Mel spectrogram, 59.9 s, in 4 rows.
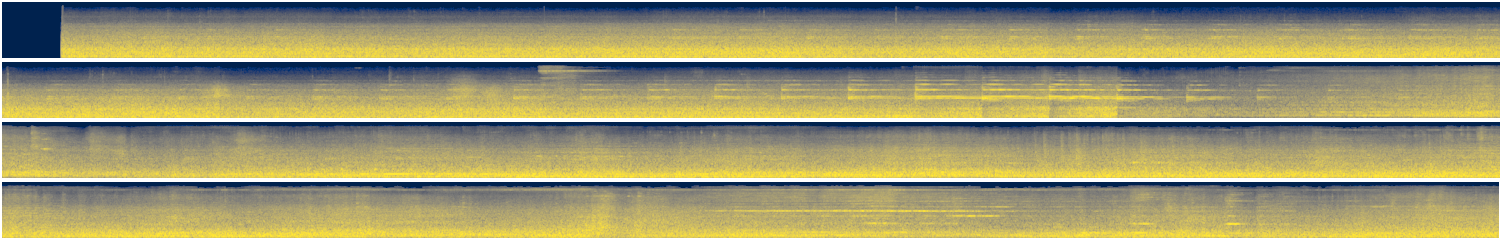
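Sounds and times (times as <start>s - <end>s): train rumbling past: 0.6s - 59.9s
high-pitched wheel squeal: 51.8s - 57.7s.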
